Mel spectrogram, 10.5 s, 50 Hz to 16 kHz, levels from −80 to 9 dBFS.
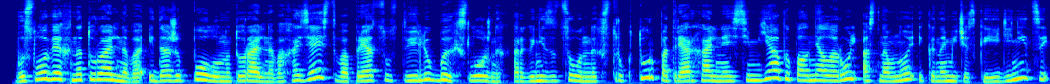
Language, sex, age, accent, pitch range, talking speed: Russian, female, 20-39, native, 195-250 Hz, 115 wpm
